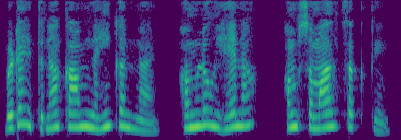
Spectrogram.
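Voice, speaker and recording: A woman's voice: high voice, moderate pace, dark tone, no echo, studio quality, natural voice. Woman voicing a stern, loving father. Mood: tender. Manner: scolding tenderly. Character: caring middle-aged father, stern but loving.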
